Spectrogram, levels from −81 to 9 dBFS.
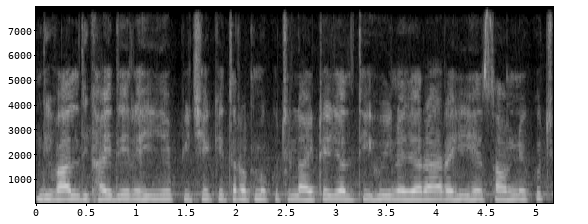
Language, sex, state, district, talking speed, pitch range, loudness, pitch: Hindi, male, Chhattisgarh, Raigarh, 230 wpm, 180-185 Hz, -17 LUFS, 185 Hz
